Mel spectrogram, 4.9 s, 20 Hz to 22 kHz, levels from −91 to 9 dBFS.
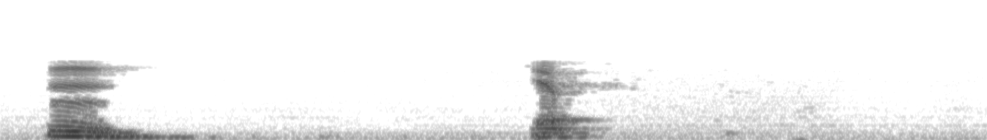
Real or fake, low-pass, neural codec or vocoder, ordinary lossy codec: real; 3.6 kHz; none; none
